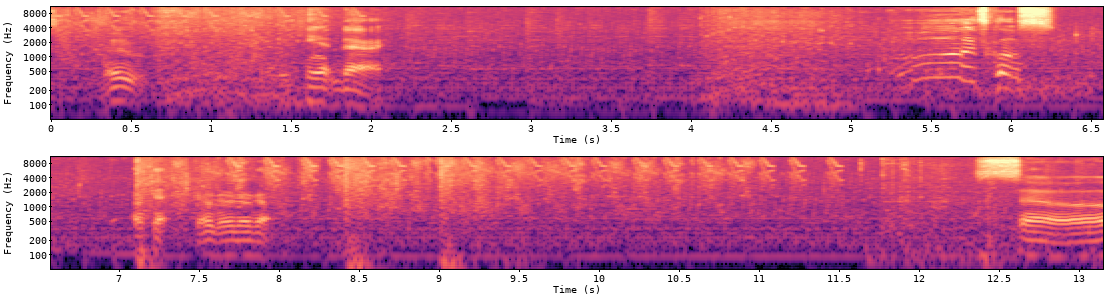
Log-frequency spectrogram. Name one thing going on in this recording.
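Water splashes and rushes under a speeding jet ski.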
